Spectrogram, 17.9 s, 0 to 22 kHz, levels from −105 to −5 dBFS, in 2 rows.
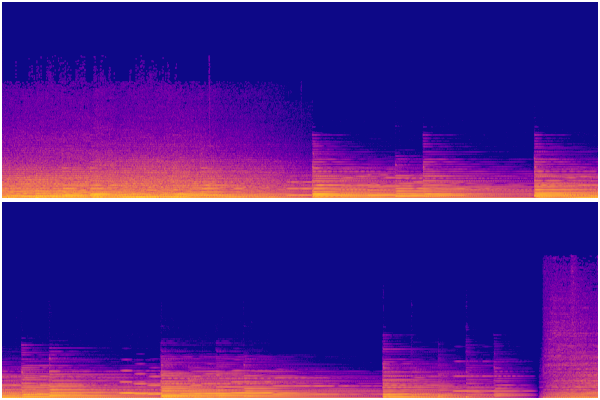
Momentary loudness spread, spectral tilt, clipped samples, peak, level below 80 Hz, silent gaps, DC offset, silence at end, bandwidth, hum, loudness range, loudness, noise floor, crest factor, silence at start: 18 LU; -9 dB/octave; under 0.1%; -8 dBFS; -38 dBFS; none; under 0.1%; 0 s; 7.6 kHz; none; 11 LU; -25 LUFS; -50 dBFS; 18 dB; 0 s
